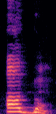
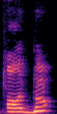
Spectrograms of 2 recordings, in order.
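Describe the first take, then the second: First: The pitch steps down on the second syllable. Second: The pitch steps up on the second syllable. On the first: It means thirty. "Ogbon Redo is thirty" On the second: It means wisdom. "Ogbon Remi is wisdom"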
